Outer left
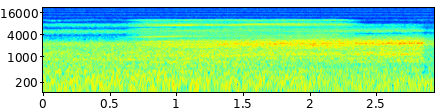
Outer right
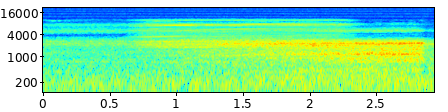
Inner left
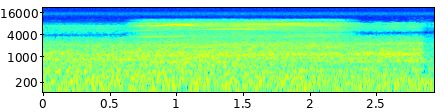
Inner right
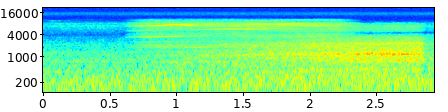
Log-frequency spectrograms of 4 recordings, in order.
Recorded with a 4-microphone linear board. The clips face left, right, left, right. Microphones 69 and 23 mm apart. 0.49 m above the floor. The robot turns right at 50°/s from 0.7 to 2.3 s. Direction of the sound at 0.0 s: 40° left (ahead or behind).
